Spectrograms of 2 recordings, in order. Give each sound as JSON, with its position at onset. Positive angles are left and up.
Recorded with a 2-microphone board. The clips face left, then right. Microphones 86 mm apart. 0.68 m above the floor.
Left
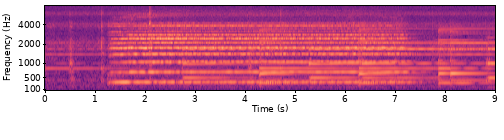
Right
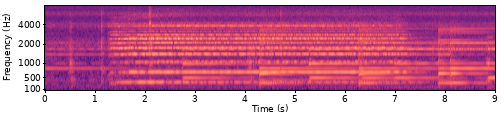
{"t": 1.2, "sound": "a violin", "side_deg": 50, "distance_m": 4.0}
